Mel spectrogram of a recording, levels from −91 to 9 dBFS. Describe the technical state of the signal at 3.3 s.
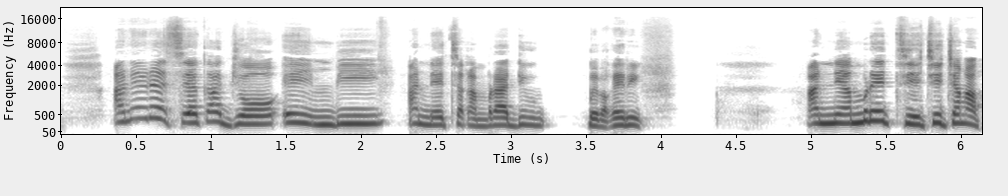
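At 3.3 s the speech signal is intact, with no dropout, click, distortion or other audible fault at that moment.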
